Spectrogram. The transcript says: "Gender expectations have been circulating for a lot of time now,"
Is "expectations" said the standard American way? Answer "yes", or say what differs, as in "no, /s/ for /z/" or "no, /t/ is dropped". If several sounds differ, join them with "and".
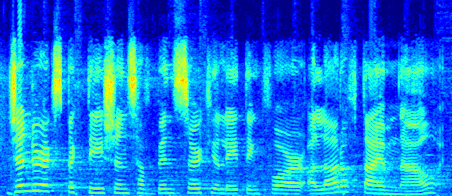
no, /s/ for /z/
